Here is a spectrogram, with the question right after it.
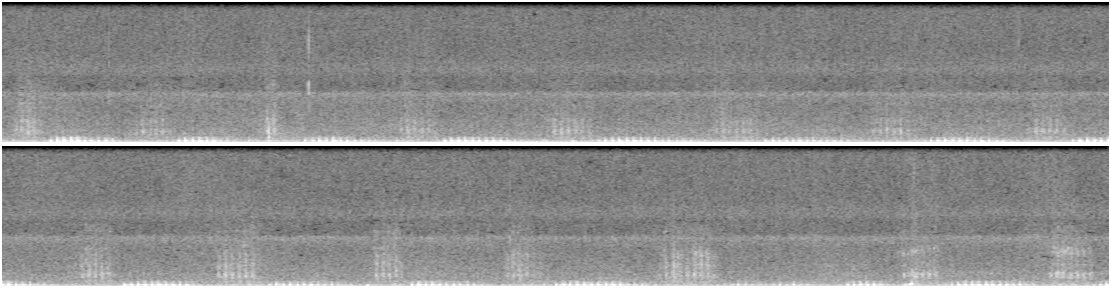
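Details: Pregnant Abyssinian cat minutes before delivering her first litter, purring softly in even low pulses roughly every second over a long stretch, with faint higher breathy hiss on each cycle.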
